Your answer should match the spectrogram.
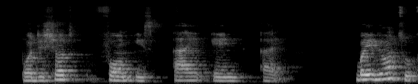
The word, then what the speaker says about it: Ini: but I decided to use the short form, Ini. It is pronounced I N I.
